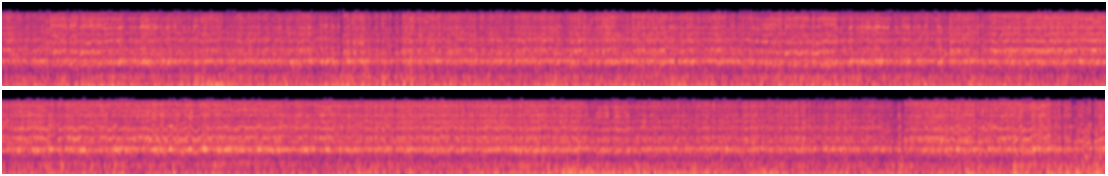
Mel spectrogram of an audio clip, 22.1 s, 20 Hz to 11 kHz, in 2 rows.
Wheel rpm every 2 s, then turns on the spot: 220, 230, 230, 230, 220, 230, 220, 230, 230, 230, 220.
none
